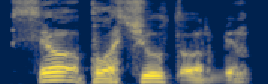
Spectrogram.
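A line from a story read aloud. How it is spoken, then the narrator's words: Wheezy voice. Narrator (Russian): сказал я сипящим голосом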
